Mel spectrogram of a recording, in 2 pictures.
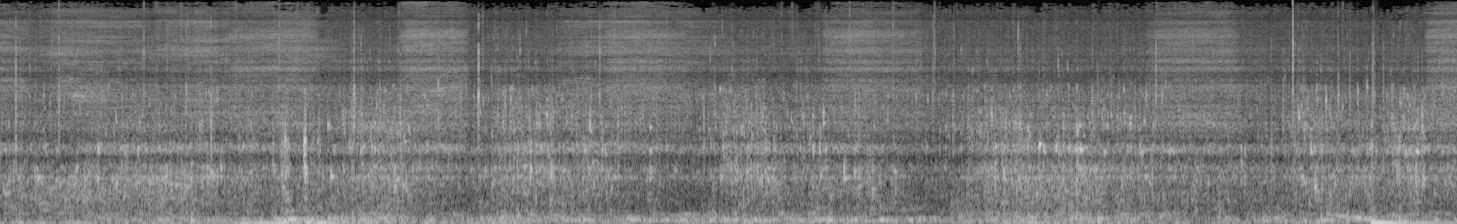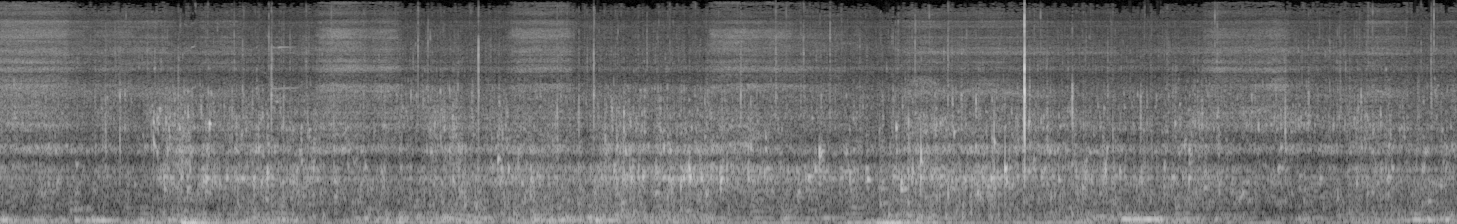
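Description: Scuba diver's breathing through a regulator, heard underwater: hissing inhalations and low, gurgling exhaust bubbles, repeating every few seconds.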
